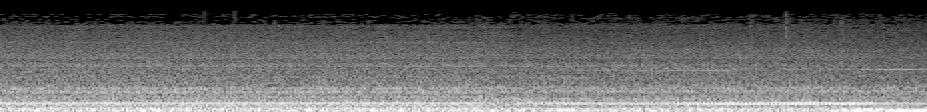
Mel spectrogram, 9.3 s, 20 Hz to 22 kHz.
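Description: Inside a Mercedes-Benz Citaro C2 LE city bus on the move: engine and drivetrain running steadily with a low rumble and a steady whine, growing a little louder near the end.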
